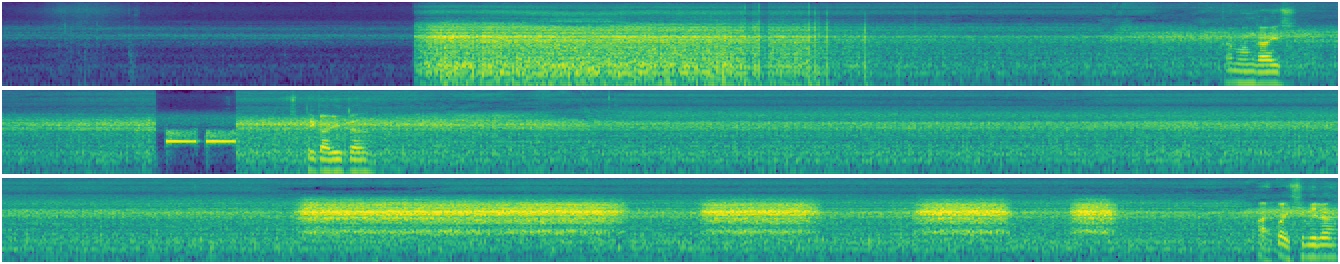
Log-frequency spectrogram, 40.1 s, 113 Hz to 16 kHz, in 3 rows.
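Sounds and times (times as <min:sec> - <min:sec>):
radio receiver hiss: 0:00.0 - 0:01.6, 0:04.1 - 0:40.0
harsh static bursts: 0:04.1 - 0:40.0.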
